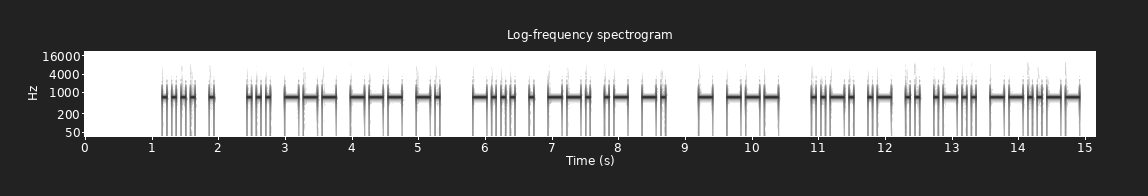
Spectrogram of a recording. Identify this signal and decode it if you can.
Morse code, heard as a keyed tone, about 17 wpm, 700 Hz. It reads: HE SOON BEGAN TO FAIL,
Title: Sentences from Top 1100 Words 17wpm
